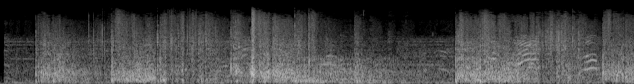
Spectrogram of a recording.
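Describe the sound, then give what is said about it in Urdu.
Police gunfire at a student protest in Alexandria, Egypt, where tear gas was also fired: a few sharp, loud cracks break through a constant roar of noise. “اسکندریہ میں مصری police نے طلبہ کے احتجاجی مظاہروں کا جواب آنسو گیس اور گولیاں چلا کر دیا۔”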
